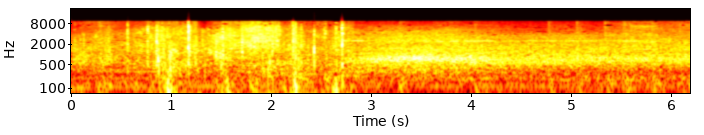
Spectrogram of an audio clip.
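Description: Ice hockey play along the boards: a quick run of sharp knocks and clacks from sticks, skates and a body against the boards in the first three seconds, then arena crowd noise swelling.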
